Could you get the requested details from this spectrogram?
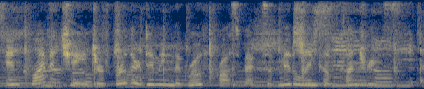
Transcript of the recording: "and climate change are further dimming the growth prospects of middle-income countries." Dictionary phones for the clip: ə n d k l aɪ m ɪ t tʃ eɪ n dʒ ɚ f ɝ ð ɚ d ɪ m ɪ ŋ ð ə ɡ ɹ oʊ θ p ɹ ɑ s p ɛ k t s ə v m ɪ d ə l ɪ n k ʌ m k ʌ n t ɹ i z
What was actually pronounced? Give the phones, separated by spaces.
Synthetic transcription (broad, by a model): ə n k l aɪ m ɪ t tʃ eɪ n dʒ ɚ f ɝ ð ɚ d ɪ m ɪ ŋ ð ə ɡ ɹ oʊ θ p ɹ ɑ s p ɛ k t s ə v m ɪ d l ɪ n k ʌ m k ʌ n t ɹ i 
